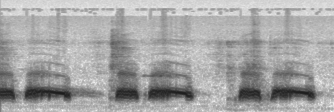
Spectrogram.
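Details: Decoy spotted dove kept to call in wild doves, Vietnam: three mellow cooing phrases, each a brief note followed by a longer, gently falling coo, spaced roughly a second apart in a quiet setting.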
